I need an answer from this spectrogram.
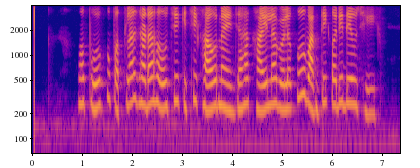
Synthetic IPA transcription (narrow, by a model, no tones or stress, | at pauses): mɔ̃puɔkupət̪lad͡ʒʱaɽaɦowt͡ʃʰikit͡ʃʰikʰawnaɦĩd͡ʒaɦakʰajlabeɭɔkubant̪ikɔɾid̪eũt͡ʃʰi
